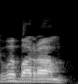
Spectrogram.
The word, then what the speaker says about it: выбора: а теперь приступим к выборам сказал председатель делая ударение на последнем слоге Профсоюзный язык Это совершенно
